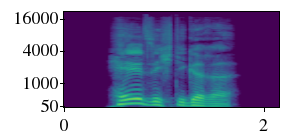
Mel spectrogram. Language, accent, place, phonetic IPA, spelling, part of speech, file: German, Germany, Berlin, [ˈhɛlˌzɪçtɪɡəʁə], hellsichtigere, adjective, De-hellsichtigere.ogg
- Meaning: inflection of hellsichtig: 1. strong/mixed nominative/accusative feminine singular comparative degree 2. strong nominative/accusative plural comparative degree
